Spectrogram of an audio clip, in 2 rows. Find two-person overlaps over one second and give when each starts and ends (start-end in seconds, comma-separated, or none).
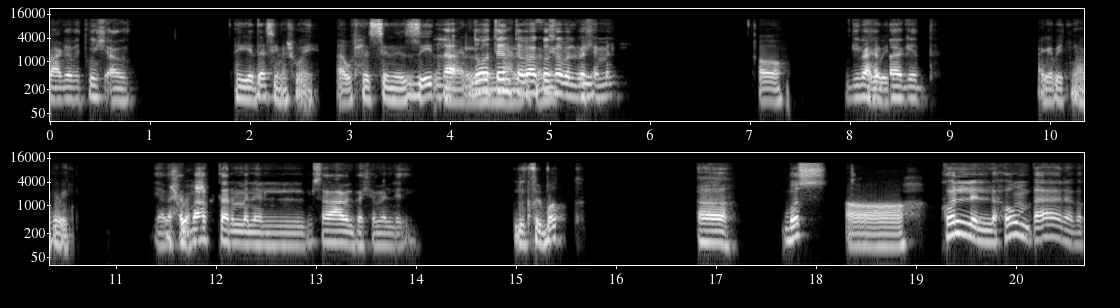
3.8-5.1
